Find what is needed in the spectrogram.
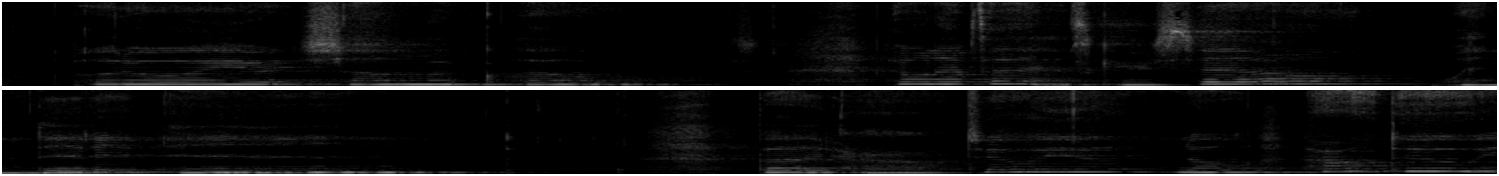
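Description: A woman singing softly and close to the microphone, without accompaniment, in long held notes that slide between pitches. Pauses fall about four seconds in and again about ten seconds in.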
